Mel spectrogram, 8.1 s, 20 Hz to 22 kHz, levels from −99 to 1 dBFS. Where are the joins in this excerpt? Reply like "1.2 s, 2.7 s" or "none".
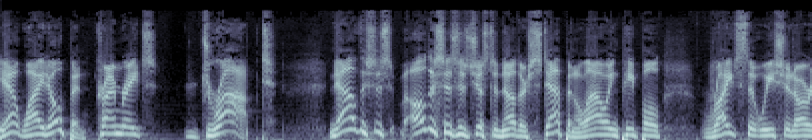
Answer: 0.9 s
